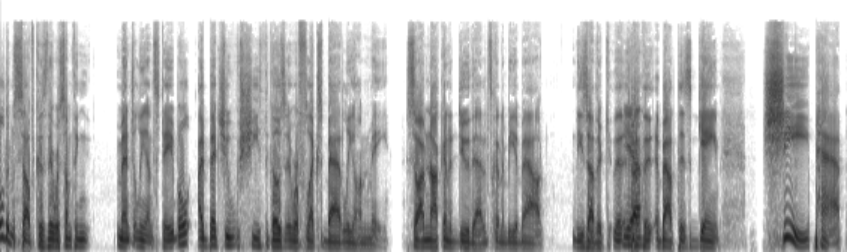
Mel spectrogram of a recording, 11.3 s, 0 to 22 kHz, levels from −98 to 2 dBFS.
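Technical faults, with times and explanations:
Throughout, hard clipping: the speech was pushed about 7 dB beyond what one stage could pass, so roughly 0.7 percent of samples had their peaks sliced flat. The flat tops add high harmonics, heard as distortion on the loudest syllables. The waveform shows squared-off peaks, and the spectrogram shows brief broadband streaks reaching far up.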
